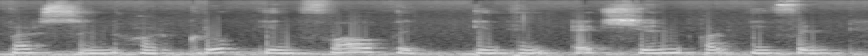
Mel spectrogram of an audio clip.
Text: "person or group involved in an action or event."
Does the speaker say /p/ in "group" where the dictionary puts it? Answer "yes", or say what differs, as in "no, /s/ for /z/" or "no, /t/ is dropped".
yes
